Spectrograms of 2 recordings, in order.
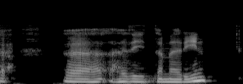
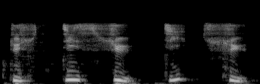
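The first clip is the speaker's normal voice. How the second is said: slow, split syllables; 3 semitones higher, much slower than usual. Shown as a demonstration. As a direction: sound out the two syllables separately. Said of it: "écris les mots sous les images". (مقطعًا مقطعًا ببطء)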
